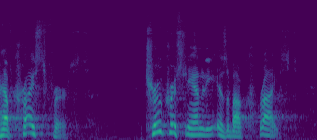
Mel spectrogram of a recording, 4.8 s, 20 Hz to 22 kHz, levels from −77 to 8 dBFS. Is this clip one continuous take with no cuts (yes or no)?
yes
